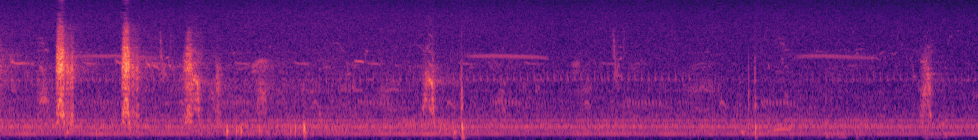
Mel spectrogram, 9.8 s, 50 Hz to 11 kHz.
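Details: Lilac-breasted rollers (Coracias caudatus) on a rainy-season morning drive, 6 September, squabbling with rival rollers: harsh, rasping squawks, three close together then scattered ones, over a steady low engine hum.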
